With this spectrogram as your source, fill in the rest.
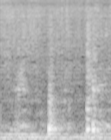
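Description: Garlic sautéing in hot cooking oil in a pot for pork rib sinigang, a steady low sizzle with two brief louder bursts as it is stirred.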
